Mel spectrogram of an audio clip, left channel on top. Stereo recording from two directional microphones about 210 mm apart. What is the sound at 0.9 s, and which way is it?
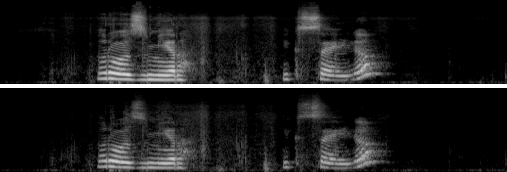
Speech, 45° left (ahead or behind).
